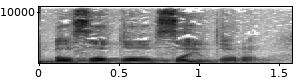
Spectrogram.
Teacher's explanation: من العرب من يفخم السين في هذين الفعلين لمجاورتهما الطاء المستعلية المطبقة فيقول بسط سيطر.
